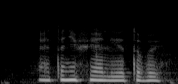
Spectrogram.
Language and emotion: Russian, neutral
